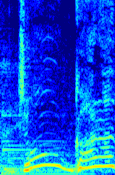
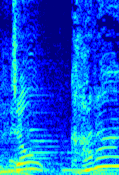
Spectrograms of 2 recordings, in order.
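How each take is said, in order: First: The third syllable has a voiced 'ga' sound. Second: The third syllable has a voiceless 'ka' sound. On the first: The speaker calls it wrong. "ジョンガラって思ってたんです今まで" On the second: The speaker calls it right. "ジョンガラではなくてジョンカラーなんですね"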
